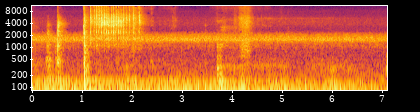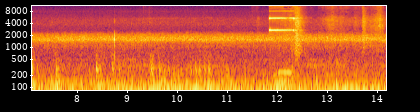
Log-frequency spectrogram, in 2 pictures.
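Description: Electronic torque wrench giving one short beep about twelve seconds in, the alert that the cylinder-head bolt has reached its set 90-degree target angle. Before it come a brief rasp about a second in and a few faint ticks as the wrench is worked, over a faint steady hum.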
